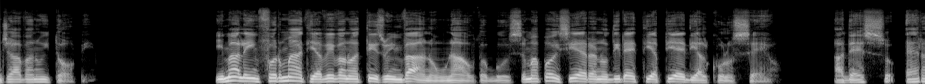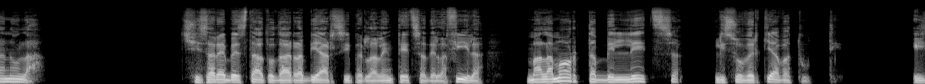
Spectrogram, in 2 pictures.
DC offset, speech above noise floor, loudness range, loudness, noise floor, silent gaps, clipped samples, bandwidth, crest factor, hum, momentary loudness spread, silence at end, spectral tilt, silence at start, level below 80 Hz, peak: under 0.1%; 72 dB; 5 LU; -15 LUFS; -87 dBFS; none; under 0.1%; 15 kHz; 16 dB; none; 10 LU; 0 s; -5.5 dB/octave; 0 s; -46 dBFS; 0 dBFS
